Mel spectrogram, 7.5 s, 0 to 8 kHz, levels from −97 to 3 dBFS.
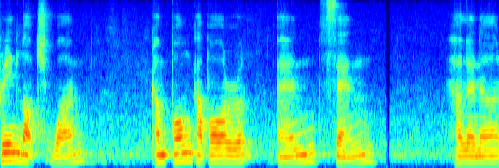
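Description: From 4.36 to 5.88 s you get repeated stalls (stutter): the jitter buffer kept running dry, so the receiver stretched the last sound across twelve little holes, about 172 ms in all, the longest 64 ms. Nothing's lost, but that stretch drags and hiccups.

Then from 6.44 to 7.37 s there's a jitter buffer slow-down: the buffer was topping itself up by repeating single pitch periods, adding about 98 ms. The audio plays at roughly 90% speed with the pitch unchanged, so it sounds drawn out, all below the 8 kHz ceiling you'd expect from G.722.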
